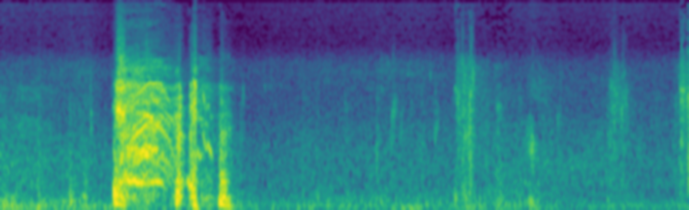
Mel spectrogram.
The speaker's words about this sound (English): Sorry about the cough, I got some sort of lung crap going on here.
